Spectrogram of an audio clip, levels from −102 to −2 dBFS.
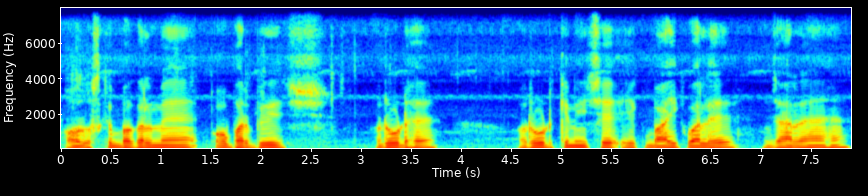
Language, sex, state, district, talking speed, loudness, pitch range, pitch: Hindi, male, Bihar, West Champaran, 130 wpm, -19 LUFS, 120-135 Hz, 130 Hz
